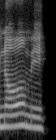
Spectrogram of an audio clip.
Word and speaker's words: Naomi: So this is always going to be Naomi and or Naomi, however you pronounce either O or O, but it's got to be the same one. It's not going to be Na, O, me.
